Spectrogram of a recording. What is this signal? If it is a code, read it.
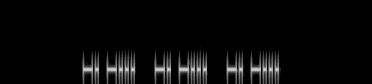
Morse code, heard as a keyed tone, about 40 wpm, 700 Hz. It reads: NB NB NB
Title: Canadian Provinces and Territories - Repeated 3x - 40wpm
